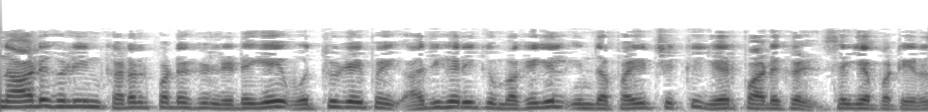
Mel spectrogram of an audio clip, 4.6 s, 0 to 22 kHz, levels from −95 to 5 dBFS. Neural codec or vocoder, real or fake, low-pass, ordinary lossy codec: none; real; none; none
